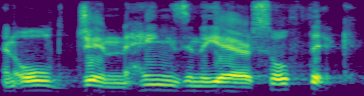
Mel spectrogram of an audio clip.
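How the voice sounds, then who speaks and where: A man's voice: on the low side, steady tone, slow, fairly bright tone. A man playing a brooding hardboiled narrator in a noir radio drama, recorded with long reverb. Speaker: opening narrator.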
